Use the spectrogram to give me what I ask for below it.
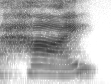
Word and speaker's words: hi: es agradable entonces la h en la palabra high suena como una j y la i suena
